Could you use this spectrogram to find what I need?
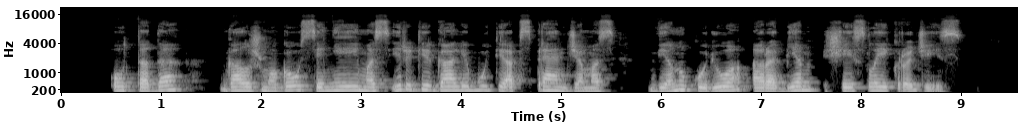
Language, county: Lithuanian, Šiauliai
